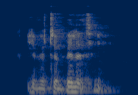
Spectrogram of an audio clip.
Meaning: The state or quality of being irritable; quick excitability
- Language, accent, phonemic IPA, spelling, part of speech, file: English, Southern England, /ˌɪɹɪtəˈbɪlɪti/, irritability, noun, LL-Q1860 (eng)-irritability.wav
